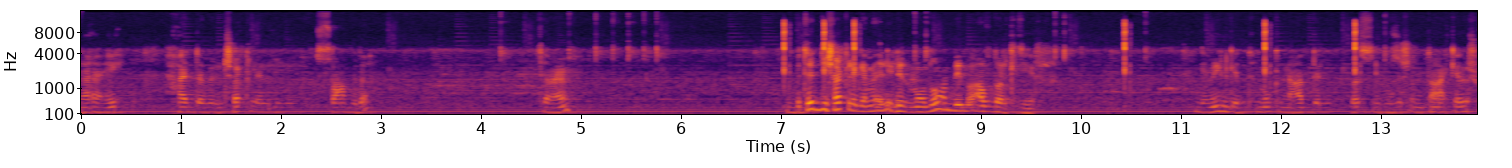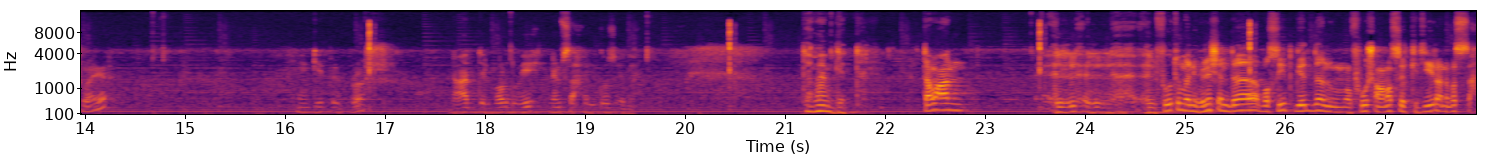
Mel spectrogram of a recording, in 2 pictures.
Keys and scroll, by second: 18.9 b.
